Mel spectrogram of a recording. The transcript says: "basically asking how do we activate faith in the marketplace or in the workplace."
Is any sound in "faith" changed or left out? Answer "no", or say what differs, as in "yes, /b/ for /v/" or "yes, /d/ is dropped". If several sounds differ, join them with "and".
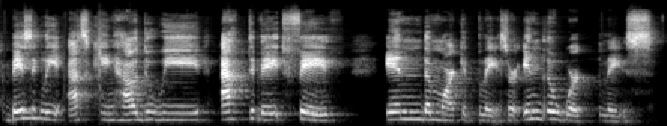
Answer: no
